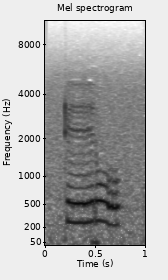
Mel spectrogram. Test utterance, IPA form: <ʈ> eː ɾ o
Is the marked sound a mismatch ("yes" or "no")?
no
